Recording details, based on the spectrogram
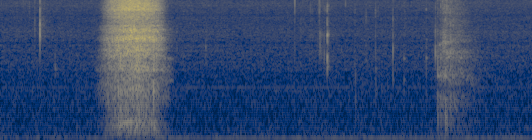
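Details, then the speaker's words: Several sneezes just before bed, some missed before recording began; one sharp, loud sneeze burst, then a softer sniff or second small sneeze; sneezing. "i miss actually missed a few sneezes before i started recording well this could have been one of the best ones ever see"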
